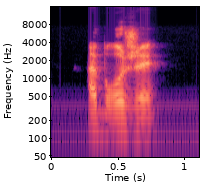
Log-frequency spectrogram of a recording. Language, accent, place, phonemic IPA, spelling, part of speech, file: French, France, Lyon, /a.bʁɔ.ʒɛ/, abrogeais, verb, LL-Q150 (fra)-abrogeais.wav
- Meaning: first/second-person singular imperfect indicative of abroger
